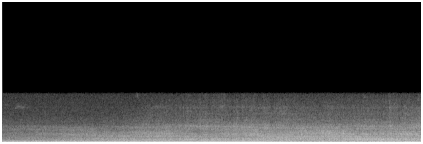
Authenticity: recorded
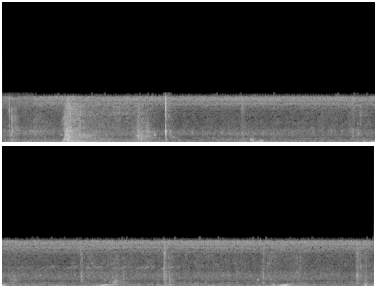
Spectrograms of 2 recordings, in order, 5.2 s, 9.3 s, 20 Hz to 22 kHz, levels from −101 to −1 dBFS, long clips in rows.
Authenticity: recorded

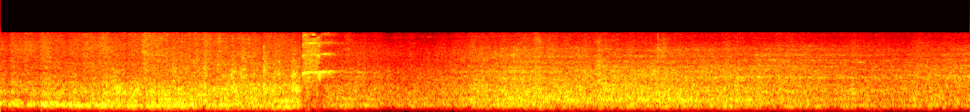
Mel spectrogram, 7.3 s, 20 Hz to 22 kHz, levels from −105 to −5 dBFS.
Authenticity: recorded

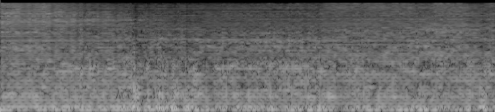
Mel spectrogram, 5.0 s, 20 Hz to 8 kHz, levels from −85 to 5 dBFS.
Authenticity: remade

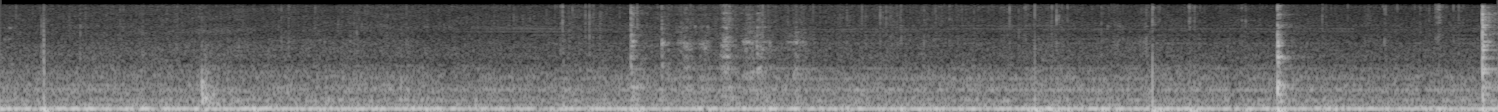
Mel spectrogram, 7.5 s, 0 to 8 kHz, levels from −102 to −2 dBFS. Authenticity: recorded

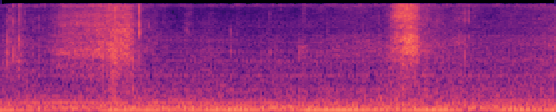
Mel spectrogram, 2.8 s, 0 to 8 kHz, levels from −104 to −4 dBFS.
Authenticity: recorded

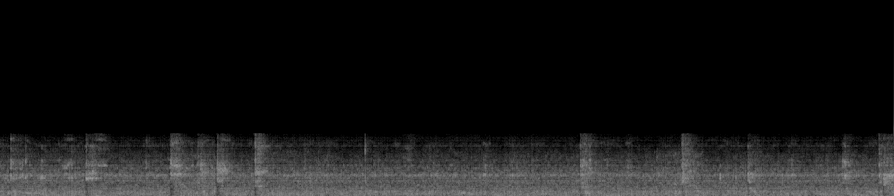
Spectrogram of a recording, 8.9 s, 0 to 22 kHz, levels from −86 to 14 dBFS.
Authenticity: remade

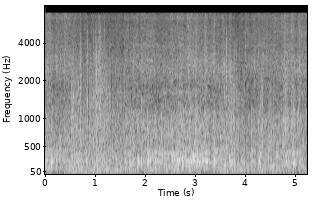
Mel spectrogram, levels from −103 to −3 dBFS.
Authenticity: recorded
